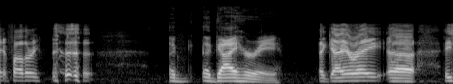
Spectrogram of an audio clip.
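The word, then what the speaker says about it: Aghayere: Ito Agaya? How do you say it, Fathery? Agayere.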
